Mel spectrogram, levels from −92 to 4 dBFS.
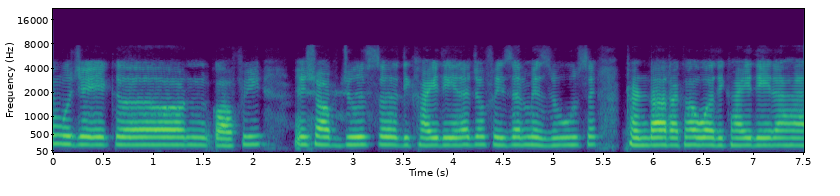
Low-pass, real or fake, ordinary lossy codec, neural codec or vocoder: none; fake; none; codec, 16 kHz, 4 kbps, FreqCodec, smaller model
